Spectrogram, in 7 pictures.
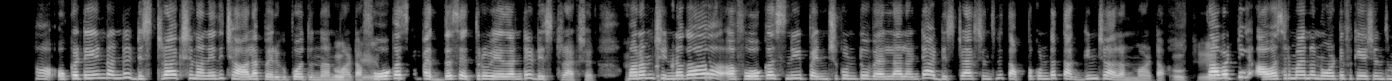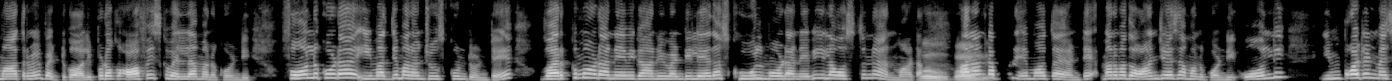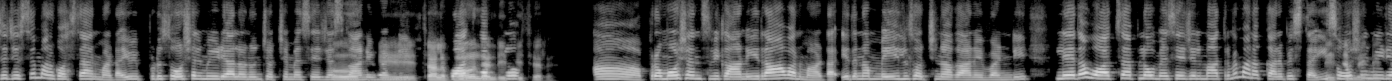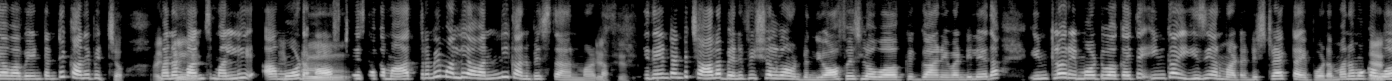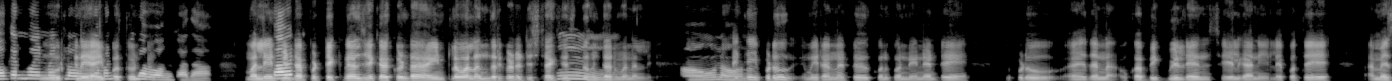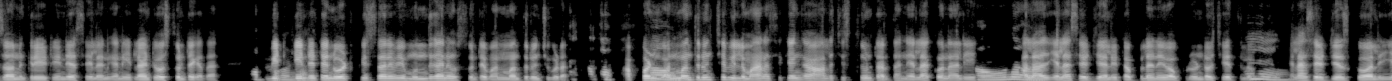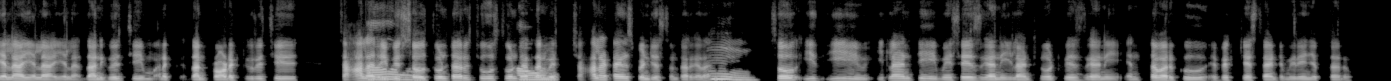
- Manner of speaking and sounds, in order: in English: "డిస్ట్రాక్షన్"; in English: "ఫోకస్‌కి"; in English: "డిస్ట్రాక్షన్"; giggle; in English: "ఫోకస్‌ని"; in English: "డిస్ట్రాక్షన్స్‌ని"; in English: "నోటిఫికేషన్స్"; in English: "వర్క్ మోడ్"; in English: "స్కూల్ మోడ్"; in English: "ఆన్"; in English: "ఓన్లీ ఇంపార్టెంట్"; in English: "సోషల్ మీడియాలో"; in English: "మెసేజెస్"; in English: "ఫీచర్"; in English: "ప్రమోషన్స్‌వి"; in English: "మెసేజ్‌లు"; in English: "సోషల్ మీడియా"; in English: "వన్స్"; in English: "మోడ్ ఆఫ్"; in English: "బెనిఫిషియల్‌గా"; in English: "యస్! యస్!"; in English: "వర్క్"; in English: "రిమోట్ వర్క్"; in English: "ఈజీ"; in English: "డిస్ట్రాక్ట్"; in English: "వర్క్ ఎన్విరాన్‌మెంట్‌లో"; in English: "యస్!"; in English: "ఫీల్"; in English: "టెక్నాలజే"; tapping; in English: "డిస్ట్రాక్ట్"; in English: "బిగ్ బిలియన్ సేల్"; in English: "అమెజాన్ గ్రేట్ ఇండియా సేల్"; other background noise; in English: "నోటిఫికేషన్స్"; in English: "వన్ మంత్"; chuckle; in English: "వన్ మంత్"; in English: "సెట్"; in English: "సెట్"; in English: "ప్రోడక్ట్"; in English: "రివ్యూస్"; in English: "టైమ్ స్పెండ్"; in English: "సో"; in English: "మెసేజ్"; in English: "నోటిఫికేషన్స్"; in English: "ఎఫెక్ట్"
- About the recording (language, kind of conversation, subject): Telugu, podcast, టెక్నాలజీ వాడకం మీ మానసిక ఆరోగ్యంపై ఎలాంటి మార్పులు తెస్తుందని మీరు గమనించారు?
